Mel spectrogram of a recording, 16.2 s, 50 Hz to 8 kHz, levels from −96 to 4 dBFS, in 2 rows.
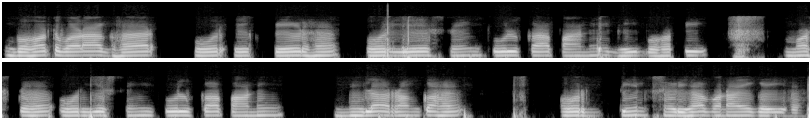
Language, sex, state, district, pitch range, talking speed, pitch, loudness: Hindi, male, Chhattisgarh, Bastar, 140-150 Hz, 130 wpm, 145 Hz, -17 LUFS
